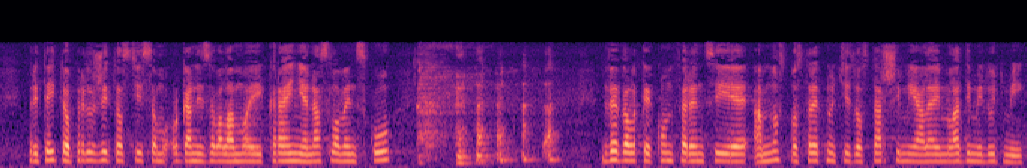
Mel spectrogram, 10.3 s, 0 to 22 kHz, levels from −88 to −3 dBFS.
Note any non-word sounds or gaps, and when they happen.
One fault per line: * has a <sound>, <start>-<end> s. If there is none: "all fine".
* has a laugh, 4.1-5.7 s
